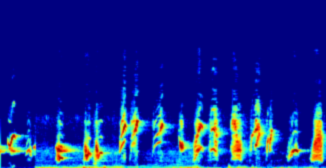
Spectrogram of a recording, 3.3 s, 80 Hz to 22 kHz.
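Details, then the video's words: Training song of a long-tailed shrike for caged birds, in a 'full isian tambakan' style from 2022: quick, uneven chatter of sharp chirps and short whistles over a faint low hum in the background. "MASTERAN CENDET GACOR FULL ISIAN TAMBAKAN"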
